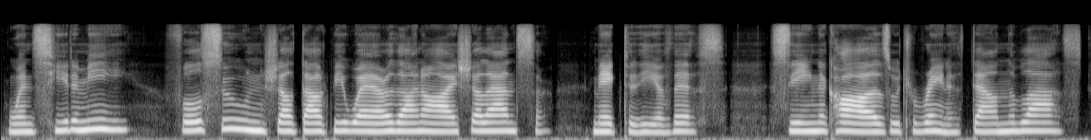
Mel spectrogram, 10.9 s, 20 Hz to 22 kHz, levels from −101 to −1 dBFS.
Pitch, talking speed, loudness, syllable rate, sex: 205 Hz, 150 wpm, -16 LUFS, 3.4 syllables/s, female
